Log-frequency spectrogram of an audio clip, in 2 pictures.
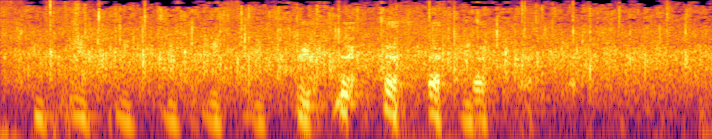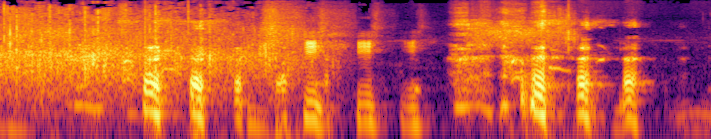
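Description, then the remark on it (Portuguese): A loud burst of crowd applause, played as a sound effect during a live show, fills the first few seconds with dense, steady clapping, mixed with laughter and cheering voices, then fades into scattered voices and chuckles. “Aplausos, quero... deixa eu procurar aqui. A salva de aplausos.”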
